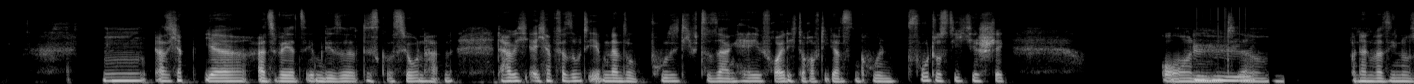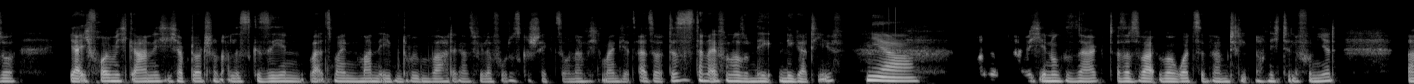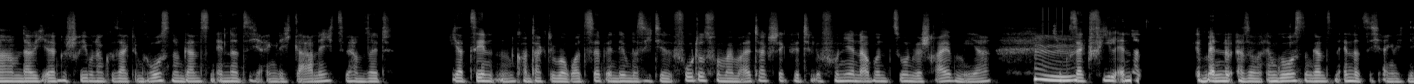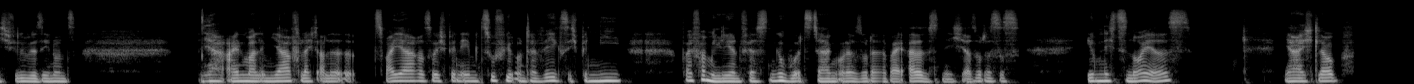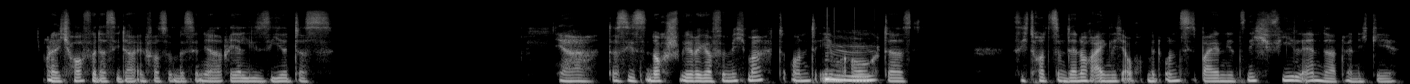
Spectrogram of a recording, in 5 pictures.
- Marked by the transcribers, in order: other background noise; distorted speech
- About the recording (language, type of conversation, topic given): German, advice, Wie kann ich Grenzen zwischen Fürsorge und Selbstschutz setzen, ohne meine Angehörigen zu verletzen?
